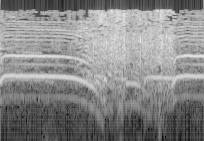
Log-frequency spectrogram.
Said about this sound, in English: And he's saying thank you very much as they're booing him, talking him down. Listen carefully. They will not be denied.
